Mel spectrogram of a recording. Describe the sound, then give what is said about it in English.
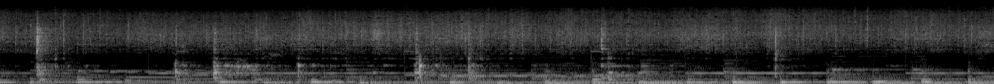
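Onions and garlic sizzle as they fry in a pan: a loud, continuous hiss full of fine crackles, broken by scattered sharp clicks of stirring, over a low steady hum, with no talking throughout. “And just listen to the sound, the sizzling, it's just wonderful. And the fragrance, of course, is phenomenal. Onion flavors without the tears.”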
